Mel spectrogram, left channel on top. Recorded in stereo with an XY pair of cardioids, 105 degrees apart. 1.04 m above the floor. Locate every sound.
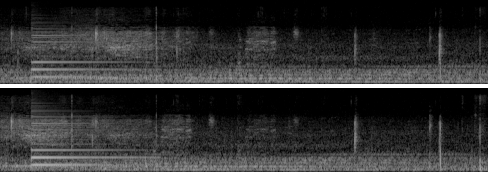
0.3 s a guitar: 45° right, 1.0 m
